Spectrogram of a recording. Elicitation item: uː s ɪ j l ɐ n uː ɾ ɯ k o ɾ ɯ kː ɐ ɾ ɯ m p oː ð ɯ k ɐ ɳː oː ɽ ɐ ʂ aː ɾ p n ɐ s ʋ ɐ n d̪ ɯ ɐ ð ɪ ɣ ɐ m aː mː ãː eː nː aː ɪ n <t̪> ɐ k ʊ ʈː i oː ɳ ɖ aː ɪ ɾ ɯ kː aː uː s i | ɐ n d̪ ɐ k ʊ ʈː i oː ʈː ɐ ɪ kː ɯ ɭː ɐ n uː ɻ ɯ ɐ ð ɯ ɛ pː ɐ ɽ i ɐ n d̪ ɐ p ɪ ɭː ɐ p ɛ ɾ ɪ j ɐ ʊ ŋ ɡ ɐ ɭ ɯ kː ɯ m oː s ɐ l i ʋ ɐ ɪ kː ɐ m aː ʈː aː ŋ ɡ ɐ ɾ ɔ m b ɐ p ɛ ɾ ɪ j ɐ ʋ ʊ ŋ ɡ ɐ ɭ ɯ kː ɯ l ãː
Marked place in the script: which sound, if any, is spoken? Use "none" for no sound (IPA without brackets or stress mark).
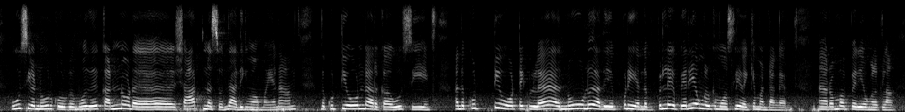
d̪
